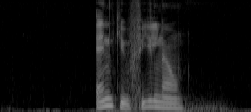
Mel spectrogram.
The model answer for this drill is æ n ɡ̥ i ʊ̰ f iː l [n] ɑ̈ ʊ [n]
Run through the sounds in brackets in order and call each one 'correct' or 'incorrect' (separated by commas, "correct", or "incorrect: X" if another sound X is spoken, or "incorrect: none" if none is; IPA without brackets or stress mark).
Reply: correct, correct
